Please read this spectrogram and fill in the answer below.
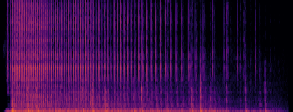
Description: ルーレット; board game casino mahjong

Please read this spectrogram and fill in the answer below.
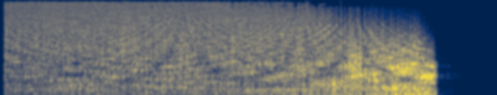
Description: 電気 バリバリ; 演出効果音

